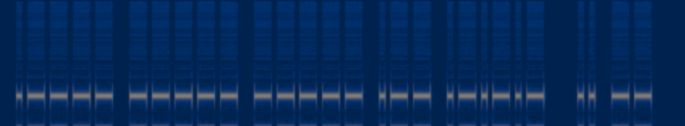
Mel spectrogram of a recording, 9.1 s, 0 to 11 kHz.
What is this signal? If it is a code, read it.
Morse code, heard as a keyed tone, about 16 wpm, 800 Hz. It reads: 100W. IM
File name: CW Code Groups @15WPM / QSOs / WD0FBT Spaced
